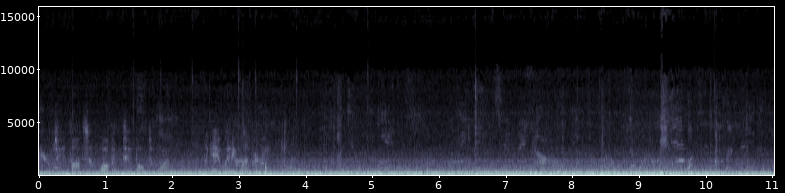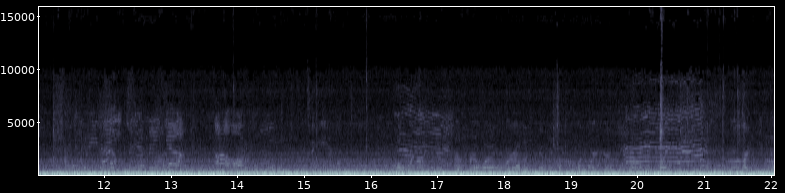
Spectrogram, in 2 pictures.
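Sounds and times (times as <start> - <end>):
faint passenger chatter: 0.0 - 22.0
low rumble of aircraft engines: 0.0 - 22.0.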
